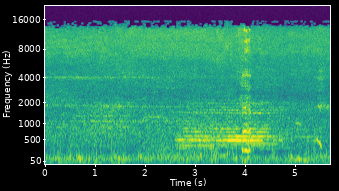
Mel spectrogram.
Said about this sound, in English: Oh, here comes a train.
